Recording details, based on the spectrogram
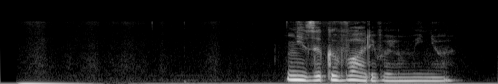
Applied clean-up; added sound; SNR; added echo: none; none; none; none.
